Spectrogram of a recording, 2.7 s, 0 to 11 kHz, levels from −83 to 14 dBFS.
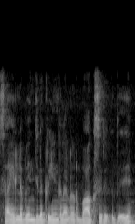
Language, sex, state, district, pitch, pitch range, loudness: Tamil, male, Tamil Nadu, Kanyakumari, 120 Hz, 115-130 Hz, -16 LUFS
